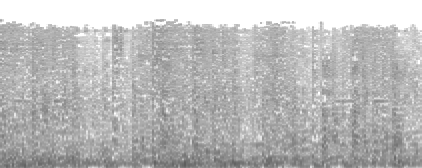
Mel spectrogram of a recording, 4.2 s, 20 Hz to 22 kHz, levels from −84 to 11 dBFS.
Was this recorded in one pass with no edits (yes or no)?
yes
